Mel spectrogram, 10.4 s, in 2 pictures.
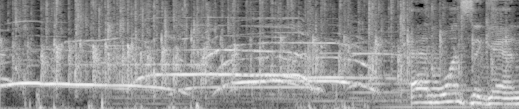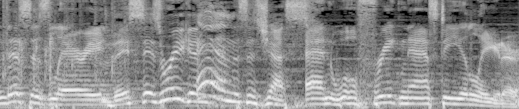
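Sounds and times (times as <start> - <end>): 
high whoops and shouts: 0.0 - 3.8
comedy club audience cheering and applauding: 0.0 - 7.7
speech: 4.3 - 10.3.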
